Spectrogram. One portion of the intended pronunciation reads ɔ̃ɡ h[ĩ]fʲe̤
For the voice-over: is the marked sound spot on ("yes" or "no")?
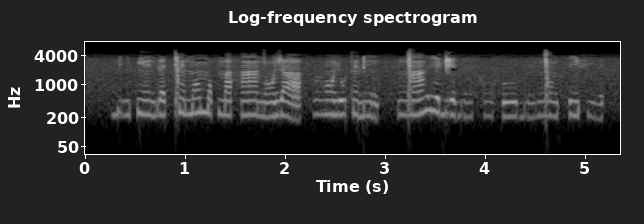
no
